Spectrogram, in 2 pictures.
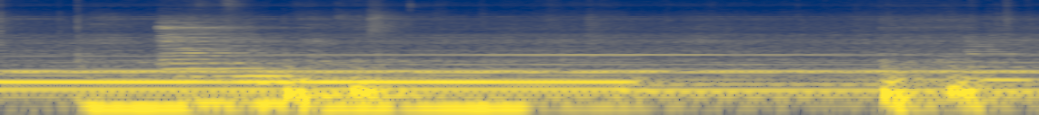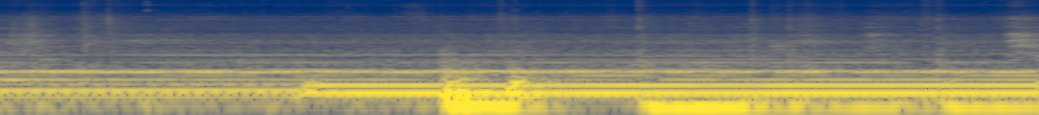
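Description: Music of held low, gong-like tones, the bass note shifting about three seconds in and again near seven seconds, with a few short sharp knocks along the way.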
